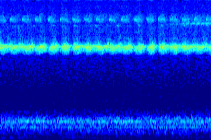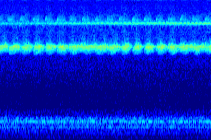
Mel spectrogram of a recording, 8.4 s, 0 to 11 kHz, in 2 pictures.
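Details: Pre-dawn insect voices from Yugawara town, Kanagawa, Japan, filmed 25 August 2019 at 05:00 with candlelight: steady high pulsed trilling, pulses quick and regular, plus a thin continuous whine above and a dull low hum.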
